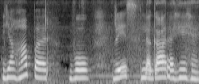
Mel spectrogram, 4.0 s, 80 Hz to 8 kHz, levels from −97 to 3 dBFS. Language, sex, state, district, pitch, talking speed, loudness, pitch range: Hindi, female, Haryana, Jhajjar, 245 Hz, 105 wpm, -15 LUFS, 230-255 Hz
